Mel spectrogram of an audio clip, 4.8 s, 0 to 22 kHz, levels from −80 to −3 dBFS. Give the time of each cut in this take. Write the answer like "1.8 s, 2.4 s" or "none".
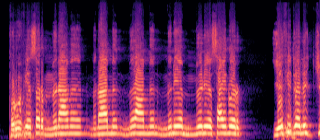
none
